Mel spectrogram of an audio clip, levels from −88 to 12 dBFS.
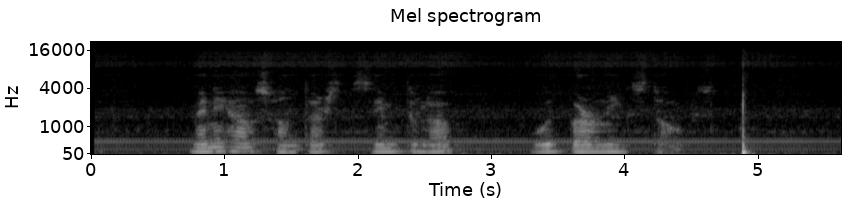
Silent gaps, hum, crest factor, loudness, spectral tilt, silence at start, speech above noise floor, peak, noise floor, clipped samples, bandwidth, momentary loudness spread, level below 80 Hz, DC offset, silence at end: none; none; 28 dB; -37 LUFS; -7.5 dB/octave; 0.05 s; 20 dB; -8 dBFS; -57 dBFS; under 0.1%; 16 kHz; 25 LU; -42 dBFS; under 0.1%; 0.1 s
